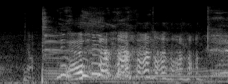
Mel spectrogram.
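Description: A sharp click, then women laughing and chattering over background music with held notes.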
